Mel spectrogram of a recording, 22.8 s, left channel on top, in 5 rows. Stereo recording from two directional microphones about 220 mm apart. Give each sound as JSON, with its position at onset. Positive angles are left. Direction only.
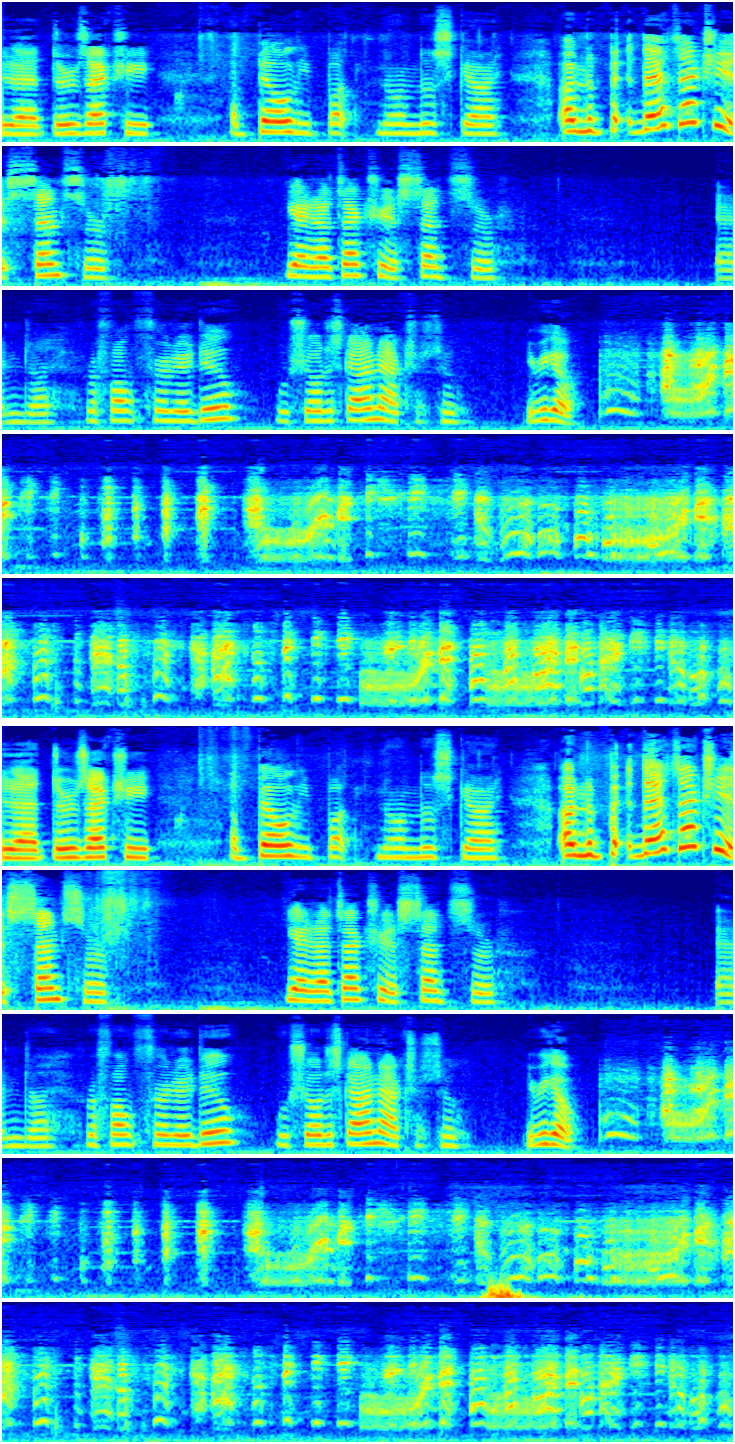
{"t": 0.0, "sound": "speech", "side_deg": -35}
{"t": 6.3, "sound": "a woman's voice", "side_deg": -30}
{"t": 9.4, "sound": "speech", "side_deg": -35}
{"t": 12.8, "sound": "a sound", "side_deg": 5}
